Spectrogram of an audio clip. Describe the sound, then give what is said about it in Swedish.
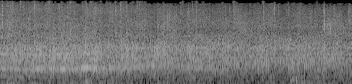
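A crowd applauds steadily, a dense wash of many hands clapping at an even, fairly loud level throughout, with no voices standing out. “Ge honom en applåd till tycker jag.”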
